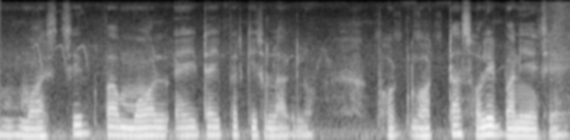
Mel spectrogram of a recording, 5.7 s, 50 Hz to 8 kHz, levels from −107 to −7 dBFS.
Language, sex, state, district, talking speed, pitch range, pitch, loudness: Bengali, male, Jharkhand, Jamtara, 135 wpm, 110-125 Hz, 120 Hz, -18 LUFS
